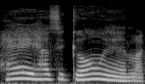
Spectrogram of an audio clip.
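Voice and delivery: put-on, imitation American accent. Demonstrating an impression of an American, in an American accent. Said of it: "Like American".

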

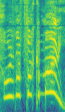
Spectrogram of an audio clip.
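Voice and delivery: very high-pitched, excited outburst. Joking with a friend about getting money back, Tim Dillon getting excited, super high. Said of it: "Doing the Tim Dillon thing when he starts getting like excited".

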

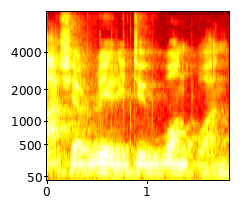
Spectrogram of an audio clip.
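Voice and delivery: normal talking voice

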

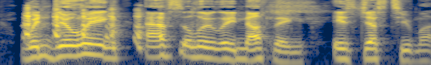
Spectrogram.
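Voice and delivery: ordinary talk, nothing marked

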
